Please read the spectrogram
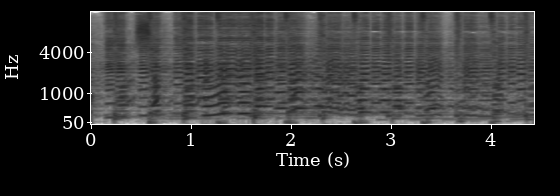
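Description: A live band playing an instrumental passage of Romanian party music: a lead melody with quick ornamented runs and slides over chordal accompaniment and a steady beat.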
